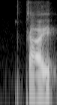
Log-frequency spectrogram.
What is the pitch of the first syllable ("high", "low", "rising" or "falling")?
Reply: rising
